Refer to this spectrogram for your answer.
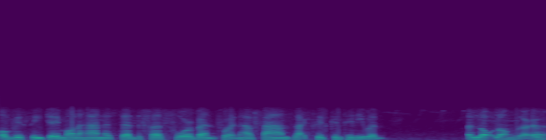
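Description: A woman talks at a very fast pace in an English accent. Her pitch is very deep and low. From England. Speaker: golf TV presenter. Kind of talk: interview.

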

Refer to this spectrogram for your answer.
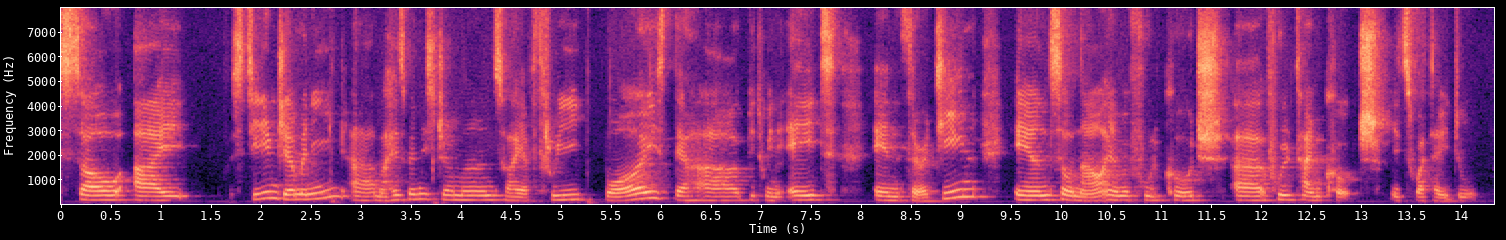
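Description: The voice has a dark, mellow tone and ordinary pitch variation. Its pace is very slow. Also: woman, fairly low pitch for a woman. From France. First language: French. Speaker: career coach. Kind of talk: interview.

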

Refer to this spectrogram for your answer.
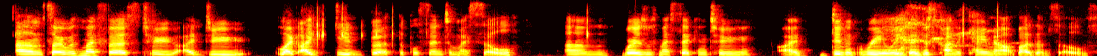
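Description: In an Australian accent, a woman talks at a fairly slow pace. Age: 20s. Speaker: mother sharing birth stories. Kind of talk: interview, personal storytelling. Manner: hesitant, frequent 'um' fillers.

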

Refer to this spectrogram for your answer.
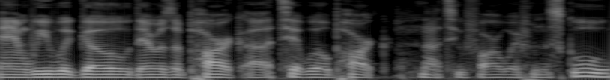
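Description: At a moderate pace, a man with an American accent uses a plain, everyday voice at fairly low pitch, in a very clean recording with a silent background and a dry, close sound with no echo. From US South, Houston, Texas. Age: 30s. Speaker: politician and transportation advocate. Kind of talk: interview. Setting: studio.

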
